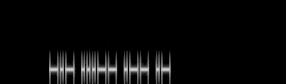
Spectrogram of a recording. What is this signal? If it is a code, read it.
Morse code, heard as a keyed tone, about 44 wpm, 700 Hz. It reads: K3WA
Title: Easy Call Signs Repeated 3x - 45wpm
